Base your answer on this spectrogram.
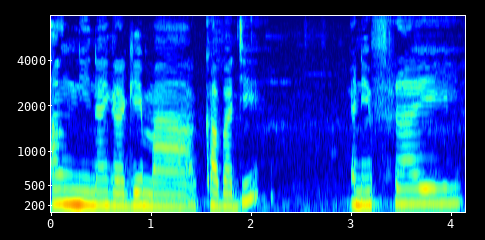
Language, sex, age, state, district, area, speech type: Bodo, male, 18-30, Assam, Baksa, rural, spontaneous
